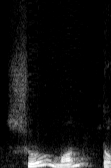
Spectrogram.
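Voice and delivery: সুমন্ত split slowly into three beats, su-mon-to; syllable by syllable. Shown as a demonstration. Teacher splitting সুমন্ত into three syllables for students. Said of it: "এই শব্দটাকে আমরা তিনবারে উচ্চারণ করছি".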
